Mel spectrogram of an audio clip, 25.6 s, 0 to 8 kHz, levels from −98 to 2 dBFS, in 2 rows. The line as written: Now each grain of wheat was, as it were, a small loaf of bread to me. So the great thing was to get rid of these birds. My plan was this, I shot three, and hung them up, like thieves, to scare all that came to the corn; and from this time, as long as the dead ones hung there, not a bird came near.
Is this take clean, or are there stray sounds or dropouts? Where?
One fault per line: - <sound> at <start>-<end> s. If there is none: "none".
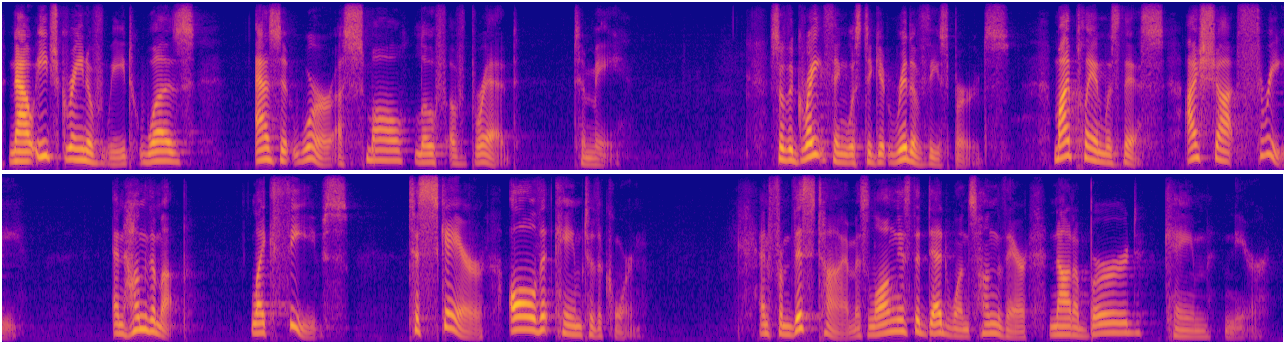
none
